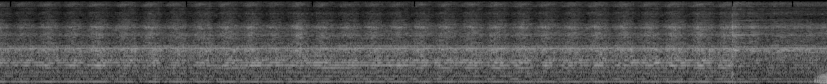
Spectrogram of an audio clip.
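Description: Steady, close whine of a rotary drill boring through a polished labradorite cabochon, holding an even tone until a shift in pitch near the end as the bit breaks through; no voices.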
